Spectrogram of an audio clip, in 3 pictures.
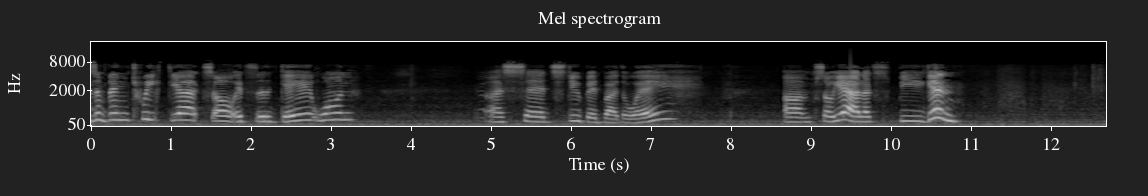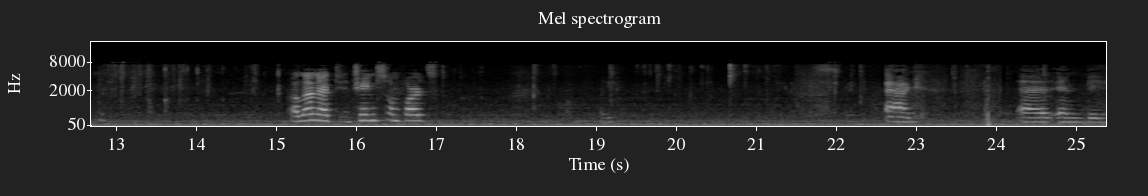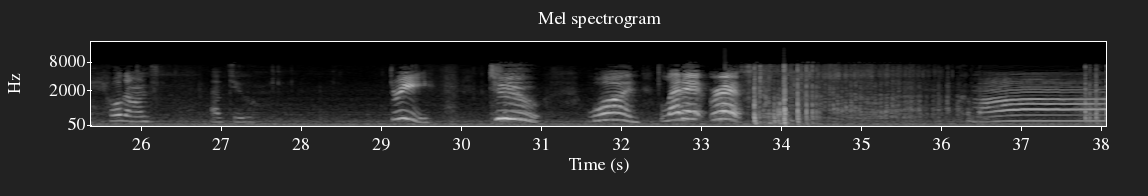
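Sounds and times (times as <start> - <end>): spinning tops rattling and scraping: 12.2 - 14.8, 33.6 - 36.4
plastic bricks clicking and rattling: 33.6 - 36.3
spinning tops clacking on plastic: 33.6 - 36.3.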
